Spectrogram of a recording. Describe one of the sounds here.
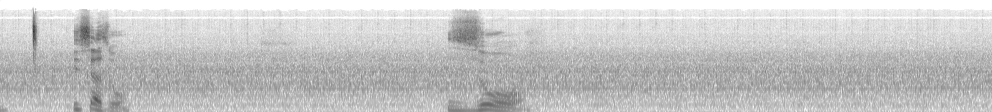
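A combine harvester engine hums steadily.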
